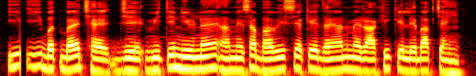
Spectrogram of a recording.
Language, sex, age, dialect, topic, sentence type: Maithili, male, 51-55, Eastern / Thethi, banking, statement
